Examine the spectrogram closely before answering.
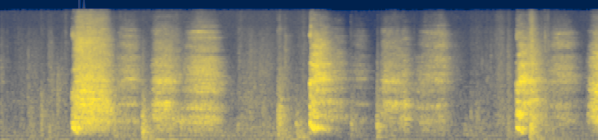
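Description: A woman breathing hard from exertion: about four heavy, noisy breaths a second or two apart.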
